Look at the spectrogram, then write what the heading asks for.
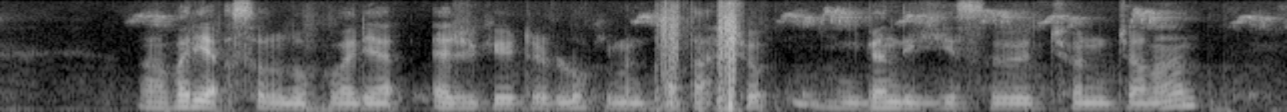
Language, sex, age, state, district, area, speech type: Kashmiri, male, 18-30, Jammu and Kashmir, Kupwara, rural, spontaneous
